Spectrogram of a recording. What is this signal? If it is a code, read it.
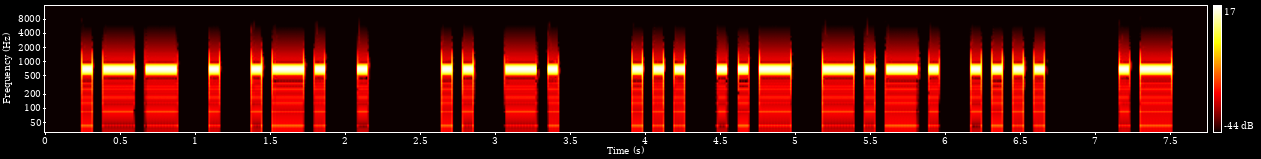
Morse code, heard as a keyed tone, about 17 wpm, 700 Hz. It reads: WERE IN SUCH A
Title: Sentences from Top 1100 Words 17wpm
